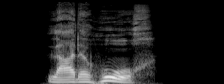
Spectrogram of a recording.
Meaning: inflection of hochladen: 1. first-person singular present 2. first/third-person singular subjunctive I 3. singular imperative
- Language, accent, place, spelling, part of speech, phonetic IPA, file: German, Germany, Berlin, lade hoch, verb, [ˌlaːdə ˈhoːx], De-lade hoch.ogg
